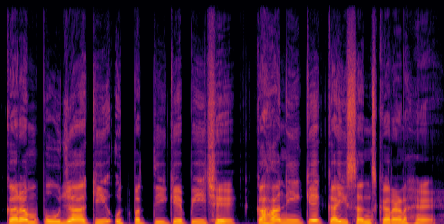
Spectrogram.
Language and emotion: Hindi, neutral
